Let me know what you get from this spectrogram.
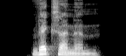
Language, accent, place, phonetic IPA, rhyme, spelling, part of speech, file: German, Germany, Berlin, [ˈvɛksɐnəm], -ɛksɐnəm, wächsernem, adjective, De-wächsernem.ogg
- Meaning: strong dative masculine/neuter singular of wächsern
